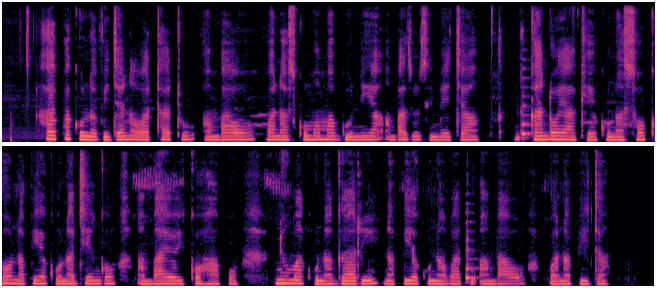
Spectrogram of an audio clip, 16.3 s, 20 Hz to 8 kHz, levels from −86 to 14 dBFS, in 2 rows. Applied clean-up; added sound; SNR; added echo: classical method spectral subtraction.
